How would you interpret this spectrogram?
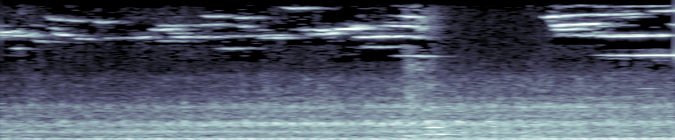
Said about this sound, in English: Morning! School bus. must be early.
